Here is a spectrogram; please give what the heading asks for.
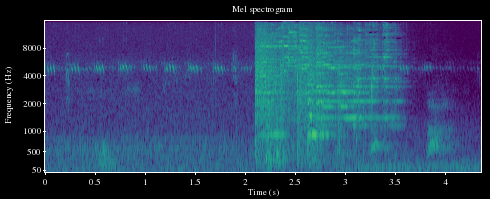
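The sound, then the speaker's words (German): Glass shatters as a stone is thrown through a small village shop's window: a sudden loud burst of breaking glass lasting over a second, then scattered tinkling fragments, over a steady, faint chirping of crickets. “Beim größeren schmeiße ich den Stein durch die Scheibe und schlage mit dem Stock die Splitter aus dem Rahmen.”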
